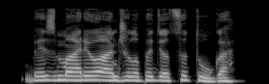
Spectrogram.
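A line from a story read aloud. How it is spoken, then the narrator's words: Snort. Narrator (Russian): хмыкнул Тони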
